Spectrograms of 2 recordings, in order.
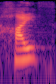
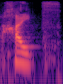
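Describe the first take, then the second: First: The word ends in a plain t sound. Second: The word ends in a th sound. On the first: The speaker calls it right. "it's pronounced height" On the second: The speaker calls it wrong. "It is not height"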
